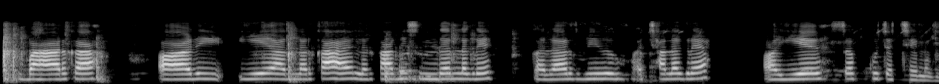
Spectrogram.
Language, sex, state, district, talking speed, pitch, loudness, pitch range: Hindi, male, Bihar, Bhagalpur, 180 wpm, 250 Hz, -16 LUFS, 235-255 Hz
